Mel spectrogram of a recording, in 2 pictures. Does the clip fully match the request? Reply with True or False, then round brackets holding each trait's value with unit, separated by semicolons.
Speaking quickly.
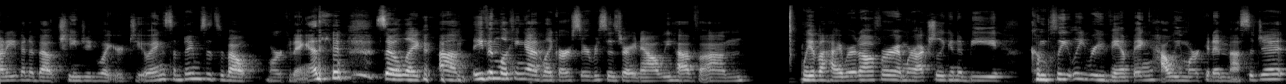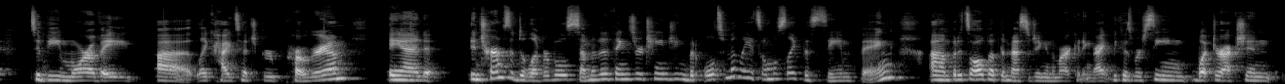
True (210 wpm)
